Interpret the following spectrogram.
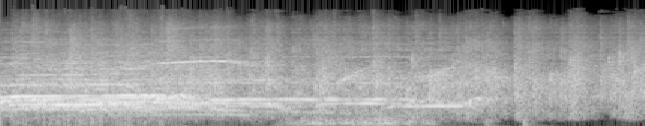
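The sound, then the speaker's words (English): A crowd applauds loudly and steadily for a comedy act and the Jazz Police's stage cleaning at a Psy by Southwest evening show, with scattered cheers and a few whistles rising above the dense clapping, which tapers slightly toward the end. “A round of applause for both the comedy and also the stage cleaning skills of the Jazz Police!”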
